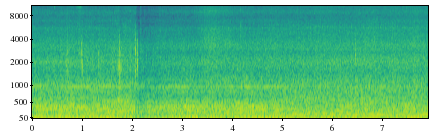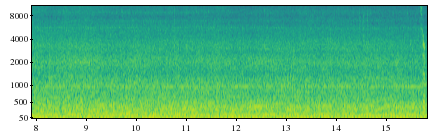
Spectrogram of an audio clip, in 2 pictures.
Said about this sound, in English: but we're motoring for now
